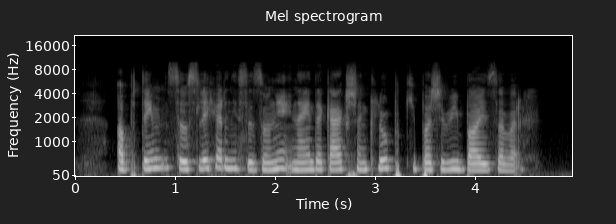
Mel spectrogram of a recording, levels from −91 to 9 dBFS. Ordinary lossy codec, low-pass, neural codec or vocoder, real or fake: none; 9.9 kHz; none; real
